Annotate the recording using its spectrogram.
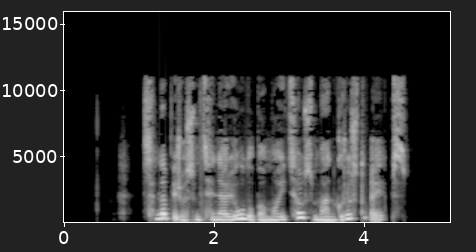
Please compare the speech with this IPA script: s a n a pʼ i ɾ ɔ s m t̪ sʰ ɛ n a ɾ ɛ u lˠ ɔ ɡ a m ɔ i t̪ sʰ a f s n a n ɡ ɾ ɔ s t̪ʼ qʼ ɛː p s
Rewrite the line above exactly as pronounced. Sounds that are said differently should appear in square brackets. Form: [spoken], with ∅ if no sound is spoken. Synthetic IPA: s a n a pʼ i ɾ ɔ s m t̪ sʰ ɛ n a ɾ ɛ u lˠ ɔ [b] a m ɔ i t̪ sʰ a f s [m] a n ɡ ɾ ɔ s t̪ʼ qʼ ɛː p s

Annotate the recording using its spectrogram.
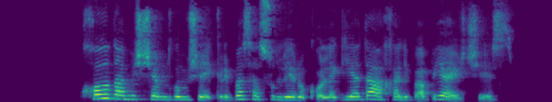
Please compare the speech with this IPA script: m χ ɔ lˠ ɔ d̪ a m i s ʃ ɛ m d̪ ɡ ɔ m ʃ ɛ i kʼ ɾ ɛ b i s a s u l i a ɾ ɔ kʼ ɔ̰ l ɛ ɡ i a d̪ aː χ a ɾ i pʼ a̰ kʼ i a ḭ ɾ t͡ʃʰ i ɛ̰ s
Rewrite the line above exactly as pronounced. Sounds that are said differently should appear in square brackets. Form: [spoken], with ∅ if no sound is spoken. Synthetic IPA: m χ ɔ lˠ ɔ d̪ a m i s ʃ ɛ m d̪ ɡ ɔ m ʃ ɛ i kʼ ɾ [i] b [a] s a s u l i [ɛ] ɾ ɔ kʼ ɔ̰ l ɛ ɡ i a d̪ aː χ a [l] i pʼ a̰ [pʼ] i a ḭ ɾ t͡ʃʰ i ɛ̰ s

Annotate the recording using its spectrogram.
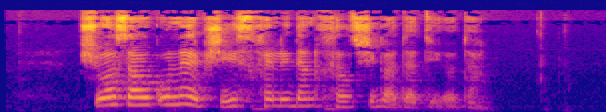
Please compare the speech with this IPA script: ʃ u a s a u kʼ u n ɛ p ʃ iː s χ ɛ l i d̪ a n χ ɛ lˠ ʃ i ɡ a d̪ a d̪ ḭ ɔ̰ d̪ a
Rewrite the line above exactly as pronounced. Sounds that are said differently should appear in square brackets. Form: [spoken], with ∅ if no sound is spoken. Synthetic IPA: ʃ u a s a u kʼ u n [ɛː] p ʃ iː s χ ɛ l i d̪ a n χ ɛ lˠ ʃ i ɡ a d̪ a d̪ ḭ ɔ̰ d̪ a

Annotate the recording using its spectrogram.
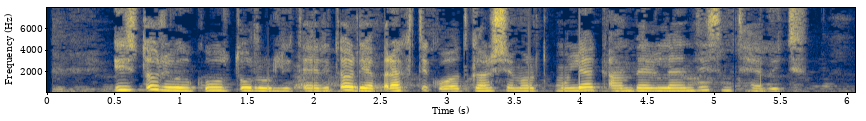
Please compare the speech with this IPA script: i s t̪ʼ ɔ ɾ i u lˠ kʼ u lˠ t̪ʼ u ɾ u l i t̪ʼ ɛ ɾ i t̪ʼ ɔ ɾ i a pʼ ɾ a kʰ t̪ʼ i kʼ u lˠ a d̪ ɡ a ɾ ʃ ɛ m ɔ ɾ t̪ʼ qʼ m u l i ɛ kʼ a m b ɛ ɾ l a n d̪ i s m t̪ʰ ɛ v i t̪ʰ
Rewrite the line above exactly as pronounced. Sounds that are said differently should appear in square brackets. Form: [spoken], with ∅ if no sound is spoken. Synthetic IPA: i s t̪ʼ ɔ ɾ i u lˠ kʼ u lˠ t̪ʼ u ɾ u l i t̪ʼ ɛ ɾ i t̪ʼ ɔ ɾ i a pʼ ɾ a kʰ t̪ʼ i kʼ u lˠ a d̪ ɡ a ɾ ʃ ɛ m ɔ ɾ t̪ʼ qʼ m u l i [a] kʼ a m b ɛ ɾ l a n d̪ i s m t̪ʰ ɛ v i t̪ʰ

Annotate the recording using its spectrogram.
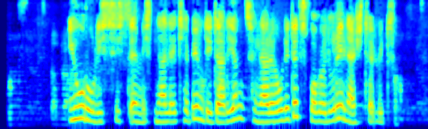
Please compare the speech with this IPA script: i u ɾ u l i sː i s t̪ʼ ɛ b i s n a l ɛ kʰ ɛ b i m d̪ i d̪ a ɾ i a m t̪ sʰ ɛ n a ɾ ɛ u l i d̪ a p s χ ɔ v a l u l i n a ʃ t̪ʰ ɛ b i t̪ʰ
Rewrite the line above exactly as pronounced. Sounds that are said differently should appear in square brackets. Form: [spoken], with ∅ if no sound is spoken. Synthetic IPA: i u ɾ u l i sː i s t̪ʼ ɛ [m] i s n a l ɛ kʰ ɛ b i m d̪ i d̪ a ɾ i a m t̪ sʰ ɛ n a ɾ ɛ u l i d̪ a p s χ ɔ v [ɛ] l u [ɾ] i n a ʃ t̪ʰ ɛ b i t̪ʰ

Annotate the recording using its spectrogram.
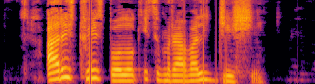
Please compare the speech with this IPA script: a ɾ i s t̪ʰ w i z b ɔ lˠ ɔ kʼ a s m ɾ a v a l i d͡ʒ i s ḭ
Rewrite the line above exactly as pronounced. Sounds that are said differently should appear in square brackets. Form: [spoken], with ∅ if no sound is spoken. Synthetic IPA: a ɾ i s t̪ʰ w i [s] b ɔ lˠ ɔ kʼ [i] s m ɾ a v a l i d͡ʒ i [ʃ] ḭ

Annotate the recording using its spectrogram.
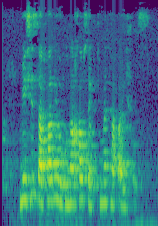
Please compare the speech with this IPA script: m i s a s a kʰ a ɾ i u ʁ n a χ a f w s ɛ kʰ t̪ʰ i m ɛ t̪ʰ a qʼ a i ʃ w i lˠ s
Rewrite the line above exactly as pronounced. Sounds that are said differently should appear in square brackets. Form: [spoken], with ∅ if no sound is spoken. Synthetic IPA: m i s [i] s a [pʰ] a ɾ i u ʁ n a χ a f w s ɛ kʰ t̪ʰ i m ɛ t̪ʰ a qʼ a i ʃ w i lˠ s

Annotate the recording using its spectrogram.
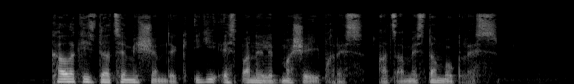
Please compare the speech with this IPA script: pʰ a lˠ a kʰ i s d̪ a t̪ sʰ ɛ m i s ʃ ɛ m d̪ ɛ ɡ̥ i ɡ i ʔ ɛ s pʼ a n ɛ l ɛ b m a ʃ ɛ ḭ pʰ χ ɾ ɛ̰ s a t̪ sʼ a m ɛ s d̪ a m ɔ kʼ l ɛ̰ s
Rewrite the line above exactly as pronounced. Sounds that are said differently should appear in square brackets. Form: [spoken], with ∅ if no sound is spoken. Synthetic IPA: [kʰ] a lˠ a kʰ i s d̪ a t̪ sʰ ɛ m i s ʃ ɛ m d̪ ɛ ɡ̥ i ɡ i ʔ ɛ s pʼ a n ɛ l ɛ b m a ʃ ɛ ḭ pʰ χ ɾ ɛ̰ s a t̪ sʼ a m ɛ s d̪ a m ɔ kʼ l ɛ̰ s

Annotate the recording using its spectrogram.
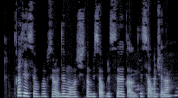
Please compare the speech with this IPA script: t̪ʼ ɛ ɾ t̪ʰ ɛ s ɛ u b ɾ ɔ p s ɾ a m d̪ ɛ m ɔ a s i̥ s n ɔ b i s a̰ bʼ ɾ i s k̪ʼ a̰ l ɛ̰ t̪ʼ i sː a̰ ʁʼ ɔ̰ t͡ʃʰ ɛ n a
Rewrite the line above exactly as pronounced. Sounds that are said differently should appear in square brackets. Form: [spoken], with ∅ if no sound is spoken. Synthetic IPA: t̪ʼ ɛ ɾ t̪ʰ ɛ s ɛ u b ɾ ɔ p s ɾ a m d̪ ɛ m ɔ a [ʃ] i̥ s n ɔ b i s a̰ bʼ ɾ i s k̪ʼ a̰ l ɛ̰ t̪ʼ i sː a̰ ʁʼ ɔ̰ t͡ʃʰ ɛ n a

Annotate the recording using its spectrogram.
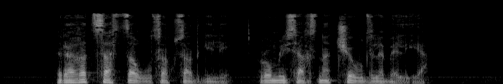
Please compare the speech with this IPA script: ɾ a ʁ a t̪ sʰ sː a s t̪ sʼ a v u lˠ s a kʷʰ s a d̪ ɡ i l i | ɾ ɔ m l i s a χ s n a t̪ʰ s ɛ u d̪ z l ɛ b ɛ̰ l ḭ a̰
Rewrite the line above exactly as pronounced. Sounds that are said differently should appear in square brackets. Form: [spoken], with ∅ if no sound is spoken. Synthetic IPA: ɾ a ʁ a t̪ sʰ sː a s t̪ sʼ a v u lˠ s a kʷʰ s a d̪ ɡ i l i | ɾ ɔ m l i s a χ s n a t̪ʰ [ʃ] ɛ u d̪ z l ɛ b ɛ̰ l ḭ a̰

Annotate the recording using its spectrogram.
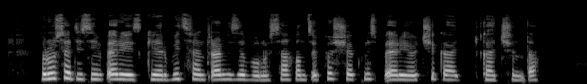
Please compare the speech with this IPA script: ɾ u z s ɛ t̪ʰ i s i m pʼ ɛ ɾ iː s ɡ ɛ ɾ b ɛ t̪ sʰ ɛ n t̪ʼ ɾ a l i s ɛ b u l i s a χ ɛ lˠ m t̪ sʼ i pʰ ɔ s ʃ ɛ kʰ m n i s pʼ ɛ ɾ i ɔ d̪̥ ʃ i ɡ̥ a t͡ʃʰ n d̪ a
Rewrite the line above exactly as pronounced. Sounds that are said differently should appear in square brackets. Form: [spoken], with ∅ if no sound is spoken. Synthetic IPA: ɾ u [∅] s ɛ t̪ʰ i s i m pʼ ɛ ɾ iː s ɡ ɛ ɾ b [i] t̪ sʰ ɛ n t̪ʼ ɾ a l i [z] ɛ b u l i s a χ ɛ lˠ m t̪ sʼ i pʰ ɔ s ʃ ɛ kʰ m n i s pʼ ɛ ɾ i ɔ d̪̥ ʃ i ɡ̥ a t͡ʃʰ n d̪ a

